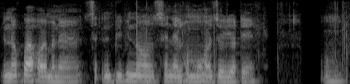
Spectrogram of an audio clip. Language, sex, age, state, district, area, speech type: Assamese, female, 45-60, Assam, Jorhat, urban, spontaneous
